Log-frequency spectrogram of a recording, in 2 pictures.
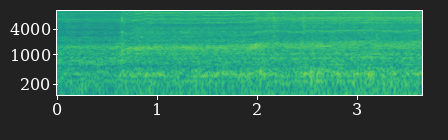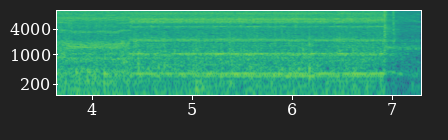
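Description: KitchenAid Classic stand mixer's motor running as its paddle beats cream cheese and sugar; the speed is raised in three steps, the pitch of the whine jumping up each time, and the motor is switched off near the end.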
